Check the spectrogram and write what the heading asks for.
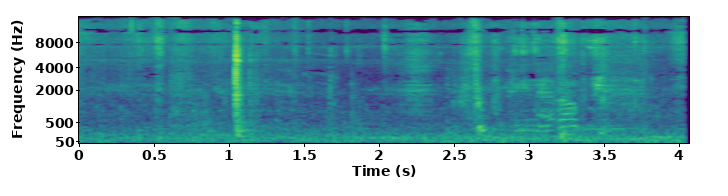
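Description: A single sharp knock about a second in, over a steady low rumble, with a few brief, faint voices in the second half.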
